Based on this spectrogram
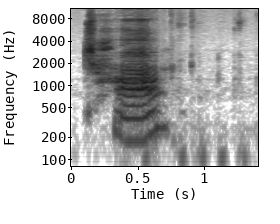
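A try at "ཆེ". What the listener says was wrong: Cha. First column. Cha. With a top. Makes it che because it turns to the umlaut sound.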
